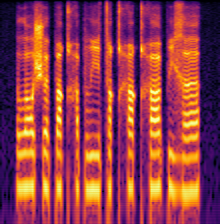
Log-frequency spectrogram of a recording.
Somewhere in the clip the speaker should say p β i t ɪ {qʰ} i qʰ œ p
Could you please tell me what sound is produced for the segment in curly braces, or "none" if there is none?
qʰ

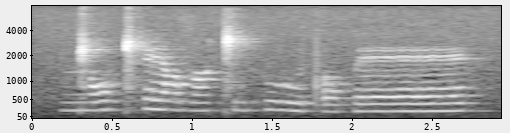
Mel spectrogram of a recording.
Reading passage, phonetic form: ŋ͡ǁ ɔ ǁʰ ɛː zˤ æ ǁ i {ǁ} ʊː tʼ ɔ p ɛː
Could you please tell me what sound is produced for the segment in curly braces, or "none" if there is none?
k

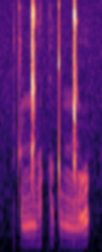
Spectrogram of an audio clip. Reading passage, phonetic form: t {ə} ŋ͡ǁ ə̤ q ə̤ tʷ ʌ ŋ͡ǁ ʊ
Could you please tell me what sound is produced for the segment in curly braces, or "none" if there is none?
ə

